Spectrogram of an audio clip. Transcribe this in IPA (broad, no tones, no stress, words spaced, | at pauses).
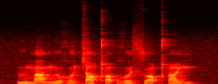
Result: ɯma mɯʁʷɯ caqʼəʔʁʷi soqʰi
